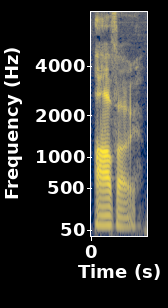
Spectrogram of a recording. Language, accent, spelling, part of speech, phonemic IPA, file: English, Australia, arvo, noun, /ˈɐː.vəʉ/, En-au-arvo.ogg
- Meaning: Afternoon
